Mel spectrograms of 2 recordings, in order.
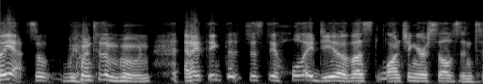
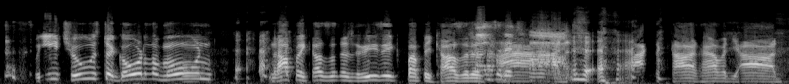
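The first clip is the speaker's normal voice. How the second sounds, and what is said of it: Cartoon character impression. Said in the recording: “That was a funny impression. ... it's more of my Mayor Quimby from The Simpsons who's basically doing JFK.”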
